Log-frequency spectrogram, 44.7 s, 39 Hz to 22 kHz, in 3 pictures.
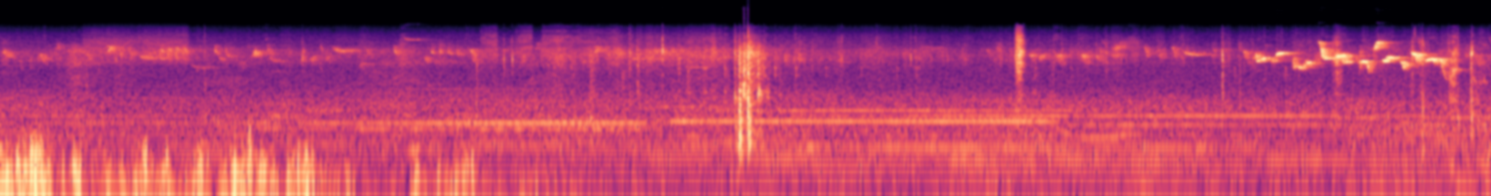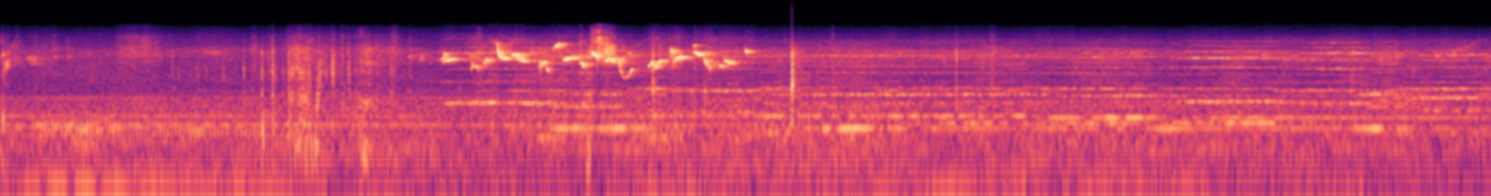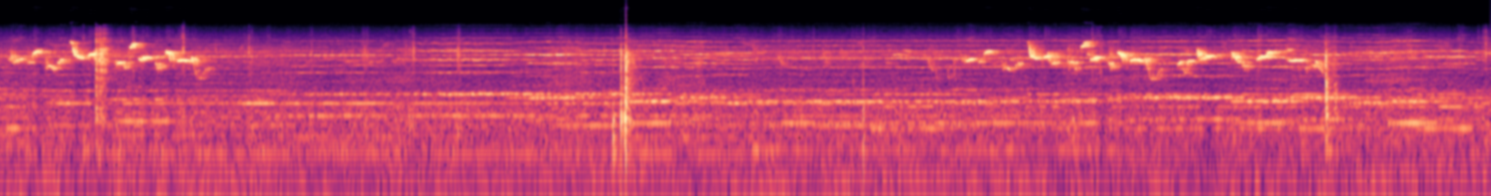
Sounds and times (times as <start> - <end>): Animal: 16.3 - 22.0.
